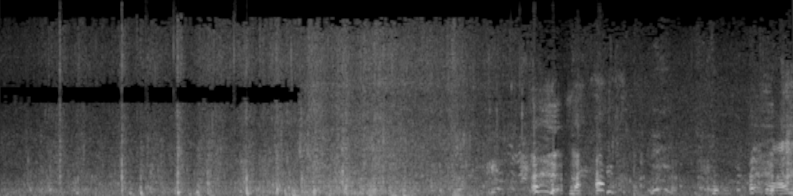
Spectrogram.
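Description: People splashing and sloshing in water at the start of a breath-holding contest during a Konkan village Ganesh Chaturthi visit, with irregular close splashes and voices mixed in throughout.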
